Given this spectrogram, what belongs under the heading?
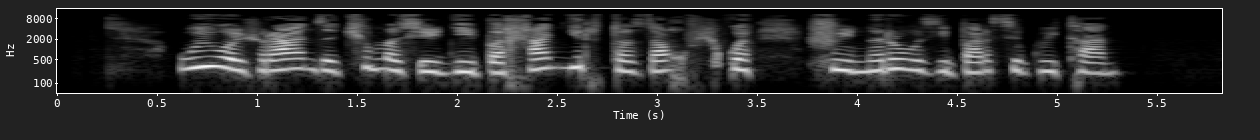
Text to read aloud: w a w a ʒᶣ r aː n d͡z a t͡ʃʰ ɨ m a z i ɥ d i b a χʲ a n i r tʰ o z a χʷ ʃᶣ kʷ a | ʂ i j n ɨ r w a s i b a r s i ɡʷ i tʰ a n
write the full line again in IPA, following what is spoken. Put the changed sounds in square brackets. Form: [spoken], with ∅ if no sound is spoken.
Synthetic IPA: w [i] w a ʒᶣ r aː n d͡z a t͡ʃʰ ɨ m a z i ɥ d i b a χʲ a n i r tʰ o z a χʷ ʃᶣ kʷ a | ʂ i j n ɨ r w a [z] i b a r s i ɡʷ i tʰ a n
